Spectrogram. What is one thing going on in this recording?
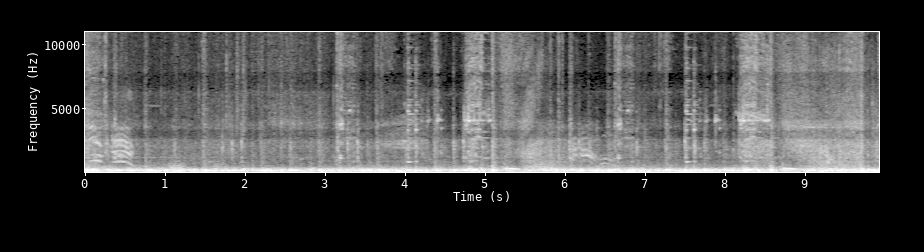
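A mortar fires with a heavy thump.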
